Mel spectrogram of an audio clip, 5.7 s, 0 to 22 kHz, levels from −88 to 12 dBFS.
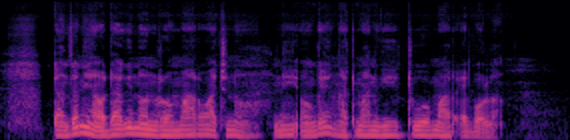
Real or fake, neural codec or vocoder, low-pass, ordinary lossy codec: fake; vocoder, 44.1 kHz, 128 mel bands, Pupu-Vocoder; none; none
